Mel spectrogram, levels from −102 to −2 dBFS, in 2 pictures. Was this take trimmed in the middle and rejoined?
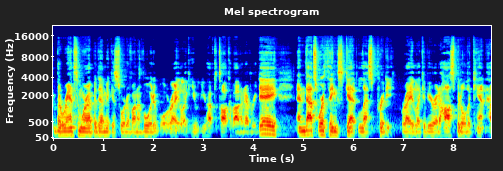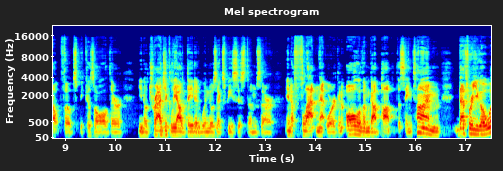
no; 0 cuts

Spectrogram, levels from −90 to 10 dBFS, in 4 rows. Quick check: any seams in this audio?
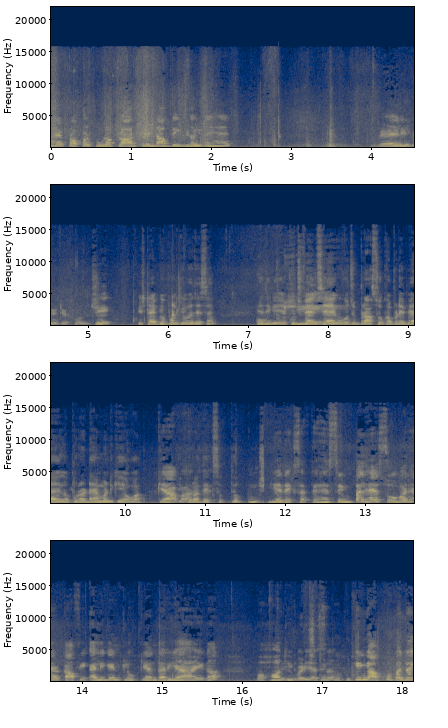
yes; 3 cuts; at 6.1 s, 11.7 s, 17.4 s

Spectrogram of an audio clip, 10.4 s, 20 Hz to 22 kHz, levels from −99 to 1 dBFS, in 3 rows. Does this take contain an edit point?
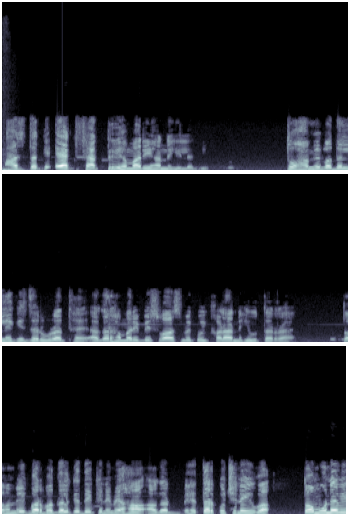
no; 0 cuts

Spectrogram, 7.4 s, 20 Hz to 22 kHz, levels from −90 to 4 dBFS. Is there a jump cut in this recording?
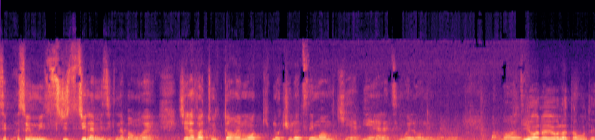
no; 0 cuts

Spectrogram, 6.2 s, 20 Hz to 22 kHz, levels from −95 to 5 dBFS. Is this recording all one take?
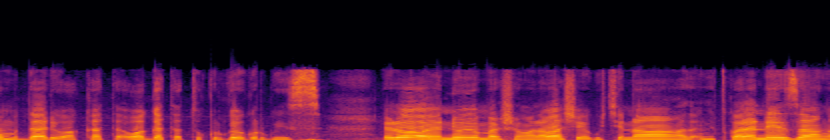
yes; 0 cuts

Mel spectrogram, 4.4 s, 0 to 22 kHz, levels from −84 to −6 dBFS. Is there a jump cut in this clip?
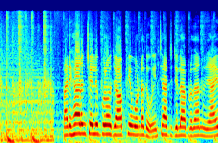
yes; 1 cut; at 1.0 s

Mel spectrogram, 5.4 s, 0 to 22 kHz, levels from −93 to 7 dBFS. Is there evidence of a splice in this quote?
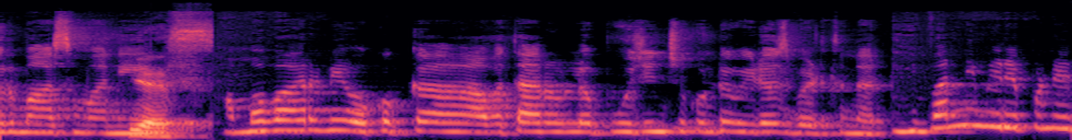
yes; 2 cuts; at 1.0 s, 4.4 s

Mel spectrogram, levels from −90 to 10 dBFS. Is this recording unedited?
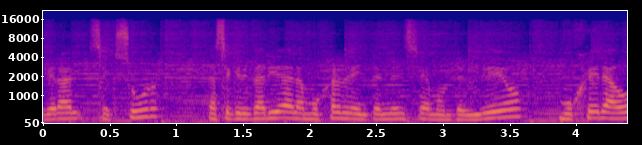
no; 1 cut; at 2.8 s

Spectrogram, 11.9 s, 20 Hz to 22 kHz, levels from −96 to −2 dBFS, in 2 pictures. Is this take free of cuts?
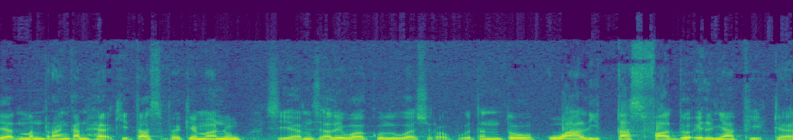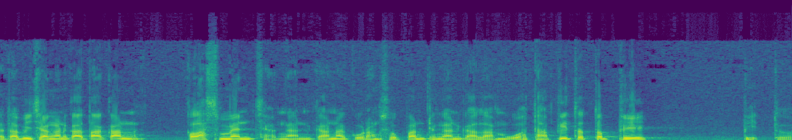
no; 3 cuts; at 2.0 s, 4.0 s, 7.2 s

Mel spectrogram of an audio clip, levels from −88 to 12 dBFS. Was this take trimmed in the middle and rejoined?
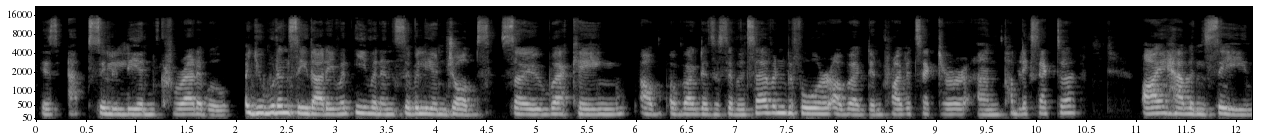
yes; 1 cut; at 2.0 s

